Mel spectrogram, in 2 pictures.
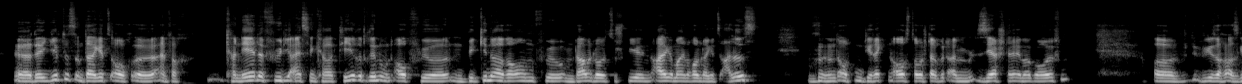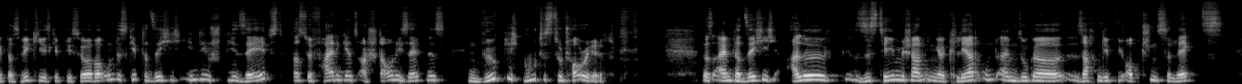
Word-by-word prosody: Äh, 145 Hz, -1 st, +4 dB
den 160 Hz, +2 st, +2 dB
gibt 215 Hz, +2 st, -1 dB
es 235 Hz, -, -4 dB
und 165 Hz, -, -4 dB
da 160 Hz, -, +7 dB
gibt's 165 Hz, +2 st, 0 dB
auch, 460 Hz, -, +2 dB
äh, 450 Hz, -1 st, +4 dB
einfach 415 Hz, -, -6 dB, 0.3 s
Kanäle 175 Hz, +4 st, +3 dB
für 180 Hz, 0 st, -2 dB
die 190 Hz, -, 0 dB
einzelnen 155 Hz, -2 st, -2 dB
Charaktere 150 Hz, +8 st, 0 dB
drin 180 Hz, +1 st, +1 dB
und 165 Hz, -4 st, -4 dB
auch 155 Hz, -1 st, +2 dB
für 145 Hz, -1 st, +2 dB
'n 145 Hz, -5 st, -7 dB
Beginner-Raum 165 Hz, +1 st, +1 dB
für 150 Hz, 0 st, -3 dB
um 135 Hz, -4 st, -5 dB
da 155 Hz, +2 st, +3 dB
mit 160 Hz, -, -1 dB
Leuten 150 Hz, -2 st, +4 dB
zu -, -, -15 dB
spielen, 155 Hz, -2 st, -3 dB
'n -, -, -12 dB
allgemeinen 160 Hz, -2 st, +2 dB
Raum, 150 Hz, 0 st, +1 dB
da 140 Hz, -, -1 dB
gibt's 140 Hz, -, -6 dB
alles. 195 Hz, +4 st, -1 dB, 0.4 s
Und 150 Hz, +2 st, -4 dB
auch -, -, -2 dB
'n 170 Hz, -, -4 dB
direkten 155 Hz, +2 st, -2 dB
Austausch, 155 Hz, -1 st, +2 dB
da 145 Hz, -, +2 dB
wird 155 Hz, -, -7 dB
einem 150 Hz, 0 st, -4 dB
sehr 155 Hz, +1 st, +3 dB
schnell 155 Hz, -, -3 dB
immer 150 Hz, -1 st, -1 dB
geholfen. 155 Hz, +11 st, 0 dB, 0.8 s
Äh, 145 Hz, -2 st, +1 dB
wie 200 Hz, -7 st, -10 dB
gesagt, 150 Hz, -1 st, +1 dB
also, -, -, 0 dB
es -, -, -6 dB
gibt 150 Hz, -, -6 dB
das 140 Hz, -, -4 dB
Wiki, 170 Hz, +1 st, -3 dB
es 155 Hz, -, -7 dB
gibt 165 Hz, -1 st, -10 dB
die -, -, -4 dB
Server 160 Hz, +2 st, +4 dB
und 225 Hz, +3 st, -4 dB
es 205 Hz, -, -6 dB
gibt 225 Hz, 0 st, -7 dB
tatsächlich 185 Hz, +6 st, -5 dB
in 205 Hz, +1 st, -2 dB
dem 220 Hz, -2 st, -4 dB
Spiel 190 Hz, -2 st, -7 dB
selbst, 185 Hz, -, 0 dB
was 175 Hz, 0 st, -5 dB
für 180 Hz, -, -3 dB
Fighting-Games 200 Hz, +1 st, -3 dB
erstaunlich 200 Hz, -2 st, -4 dB
selten 180 Hz, +4 st, -3 dB
ist, 195 Hz, 0 st, -5 dB, 0.2 s
'n 140 Hz, -4 st, -5 dB
wirklich 250 Hz, -, 0 dB
gutes 205 Hz, +3 st, -3 dB
Tutorial. 190 Hz, +1 st, 0 dB, 1.0 s
Dass -, -, -1 dB
einem 175 Hz, 0 st, +4 dB
tatsächlich 185 Hz, +7 st, +2 dB
alle 205 Hz, +5 st, +7 dB
Systemmechaniken 190 Hz, -, 0 dB
erklärt 155 Hz, +6 st, +2 dB
und 220 Hz, 0 st, -6 dB
einem 180 Hz, -3 st, -1 dB
sogar 170 Hz, -2 st, +4 dB
Sachen 160 Hz, +1 st, -1 dB
gibt 170 Hz, +1 st, -4 dB
wie 190 Hz, -, -9 dB
Options, 180 Hz, +4 st, -3 dB
Selects, 160 Hz, +1 st, -2 dB
165 Hz, 215 wpm, -22 LUFS, 155-195 Hz, 1.0 s, da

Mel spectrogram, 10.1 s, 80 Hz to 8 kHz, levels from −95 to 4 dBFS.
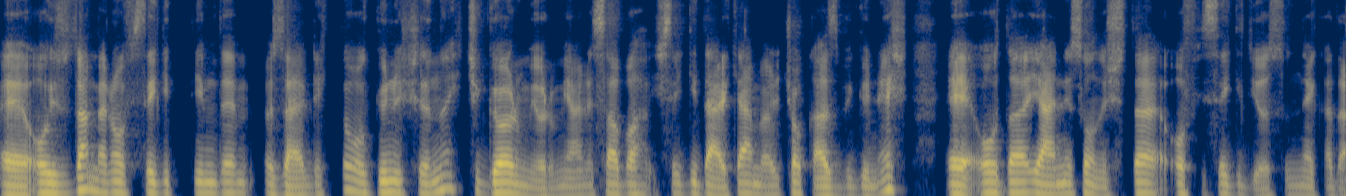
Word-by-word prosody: Eee, 100 Hz, -2 st, +6 dB
o 115 Hz, +4 st, +4 dB
yüzden 110 Hz, +7 st, +3 dB
ben 120 Hz, -1 st, 0 dB
ofise 120 Hz, 0 st, 0 dB
gittiğimde 115 Hz, 0 st, -3 dB, 0.2 s
özellikle, 100 Hz, +6 st, -2 dB
o 115 Hz, -5 st, -1 dB
gün 120 Hz, 0 st, +4 dB
ışığını 120 Hz, +5 st, -2 dB
hiç 150 Hz, -7 st, -10 dB
görmüyorum, 95 Hz, -7 st, +4 dB
yani, 95 Hz, +1 st, -7 dB
sabah, 105 Hz, -1 st, -1 dB
işte, 110 Hz, +4 st, -6 dB
giderken, 105 Hz, 0 st, 0 dB
böyle, 95 Hz, 0 st, -6 dB
çok 115 Hz, -4 st, -3 dB
az 90 Hz, 0 st, 0 dB
bir 90 Hz, -, -12 dB
güneş, 125 Hz, -, -3 dB, 0.3 s
eee, 105 Hz, -1 st, +6 dB
o 115 Hz, -2 st, +2 dB
da, 120 Hz, 0 st, +4 dB
yani, 110 Hz, -2 st, +3 dB
sonuçta 110 Hz, +2 st, -1 dB
ofise 105 Hz, 0 st, -4 dB
gidiyorsun, 90 Hz, -1 st, -11 dB
ne 90 Hz, -2 st, -6 dB
kadar 80 Hz, -, -8 dB
105 Hz, 180 wpm, -25 LUFS, 95-115 Hz, 0.3 s, Eee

